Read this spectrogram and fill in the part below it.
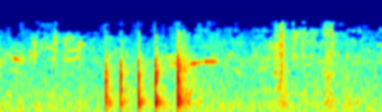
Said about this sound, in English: The gate was open, and seeing no one about, he made his way up to the front door of the shack and knocked.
